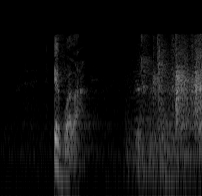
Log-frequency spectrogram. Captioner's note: applause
